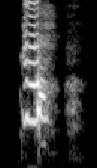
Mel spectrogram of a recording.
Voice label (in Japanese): 女･被ダメージ; オーシュマスケッティア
